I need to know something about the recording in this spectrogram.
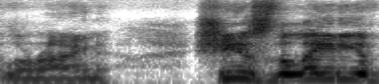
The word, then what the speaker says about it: Lorine: Lorraine, I think it's Lorine. L O R I N E. Line. I don't know. I was pronouncing it lurine.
